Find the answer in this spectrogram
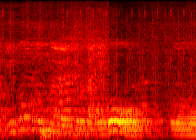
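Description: A man's voice speaking into a handheld microphone.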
